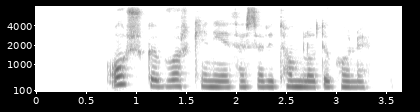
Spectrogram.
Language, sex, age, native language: Icelandic, female, 14, Icelandic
